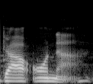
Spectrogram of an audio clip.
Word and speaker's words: Gaona: Gaona. – Gaona. – Spelled G-A-O-N-A.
